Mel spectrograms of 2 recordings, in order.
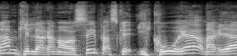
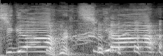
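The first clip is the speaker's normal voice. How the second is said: put-on yelling, higher and louder; 12 semitones higher, 4 dB louder than usual. Retelling calling out for a lost dog in the street: imitating someone yelling. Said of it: "Qu'est-ce que tu cries dans la rue ?".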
